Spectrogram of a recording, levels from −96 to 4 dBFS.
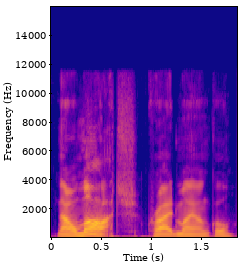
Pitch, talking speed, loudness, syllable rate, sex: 125 Hz, 160 wpm, -17 LUFS, 3.7 syllables/s, male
